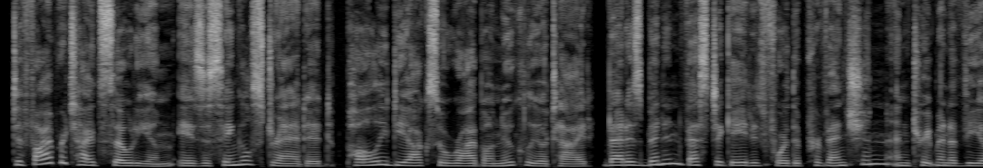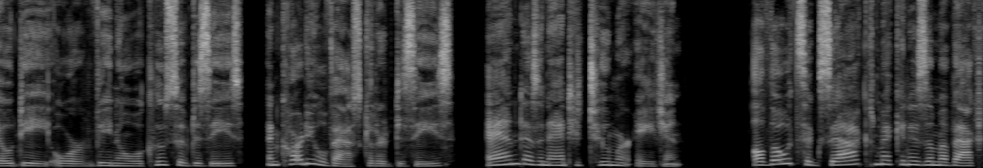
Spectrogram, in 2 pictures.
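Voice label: Medical Conversational, female voice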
